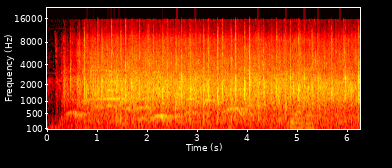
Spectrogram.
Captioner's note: applause, cheering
